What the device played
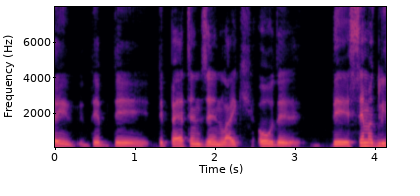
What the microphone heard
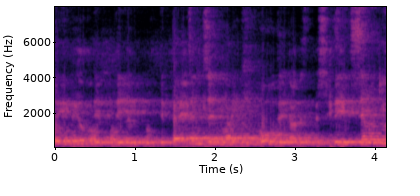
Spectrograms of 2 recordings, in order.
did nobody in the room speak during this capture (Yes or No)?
No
